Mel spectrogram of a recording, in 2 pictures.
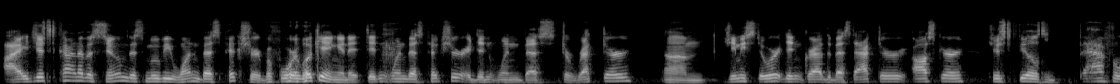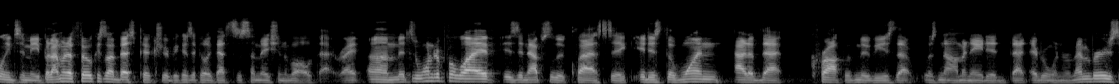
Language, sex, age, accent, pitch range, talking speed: English, male, 20-39, American, 100-130 Hz, 220 wpm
